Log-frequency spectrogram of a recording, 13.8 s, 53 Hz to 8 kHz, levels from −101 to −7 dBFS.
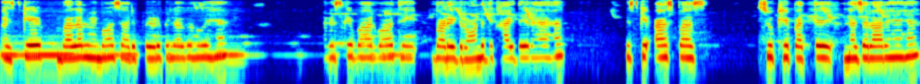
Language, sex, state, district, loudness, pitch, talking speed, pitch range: Hindi, female, Bihar, Jahanabad, -17 LUFS, 260 Hz, 125 wpm, 255-275 Hz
